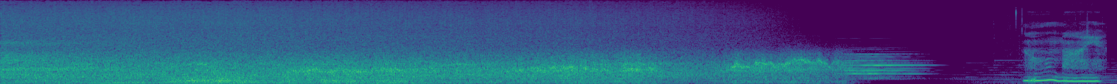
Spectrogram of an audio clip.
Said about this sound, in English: You can see the maliciousness, the violence of this storm, and how unnatural it is. It's almost as if the sea is trying to eat the sky.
